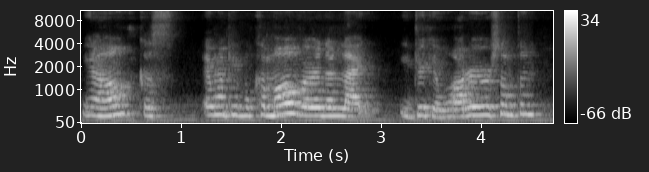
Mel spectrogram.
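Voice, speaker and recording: A woman's voice: on the high side, fairly even intonation, moderate pace, a little mellow. A woman live streaming from her desk at home, chatting in a rambling, casual way and trailing off mid-thought. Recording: echoey room with faint background noise.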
